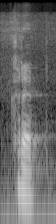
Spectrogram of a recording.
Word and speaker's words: crêpe: Elles ne font pas de crêpes.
